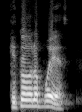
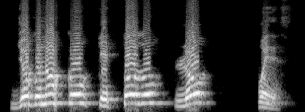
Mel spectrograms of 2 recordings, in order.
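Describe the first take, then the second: First: Said in the usual way. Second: Yo conozco que todo lo puedes, drawn out slow and high, stress on todo; slow emphatic quote. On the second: Shown as a demonstration. Pastor reading Job's words to God, slow and emphatic. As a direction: stretch the words out, leaning hard on todo.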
